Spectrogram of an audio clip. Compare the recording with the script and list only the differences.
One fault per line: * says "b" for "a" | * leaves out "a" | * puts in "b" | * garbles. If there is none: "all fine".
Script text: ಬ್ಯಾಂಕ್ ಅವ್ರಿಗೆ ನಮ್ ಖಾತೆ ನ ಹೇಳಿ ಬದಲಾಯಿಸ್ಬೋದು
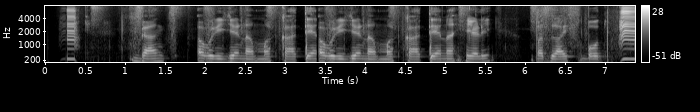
* puts in "ಅವ್ರಿಗೆ ನಮ್ ಖಾತೆ"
